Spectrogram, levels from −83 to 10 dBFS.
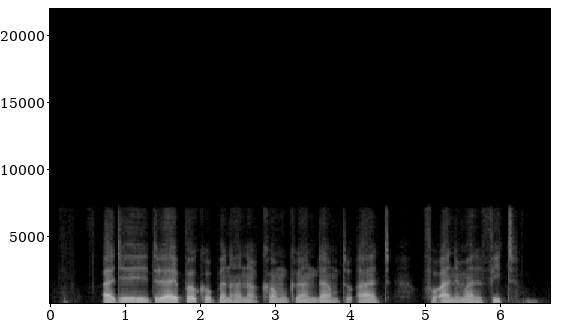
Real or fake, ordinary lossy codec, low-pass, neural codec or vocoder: fake; none; 7.2 kHz; codec, 16 kHz, 0.3 kbps, FocalCodec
